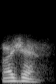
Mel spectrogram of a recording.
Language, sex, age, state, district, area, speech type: Kashmiri, male, 30-45, Jammu and Kashmir, Anantnag, rural, conversation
